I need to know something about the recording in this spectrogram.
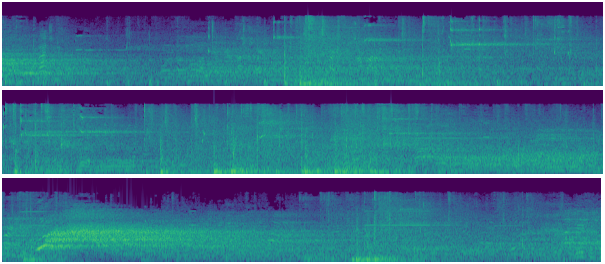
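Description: Fencers' shoes squeak and thump on the floor of a large echoing hall.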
